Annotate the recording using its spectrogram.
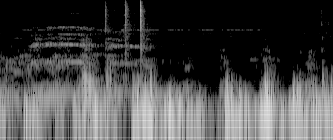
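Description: A faint, drawn-out animal call held for about a second and a half in the background, with three sharp clicks near the middle as small stones are handled.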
